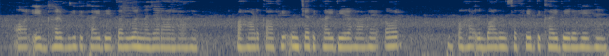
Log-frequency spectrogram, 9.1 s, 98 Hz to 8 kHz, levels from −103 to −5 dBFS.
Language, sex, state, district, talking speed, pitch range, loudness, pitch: Hindi, female, Goa, North and South Goa, 165 wpm, 200-205 Hz, -39 LUFS, 200 Hz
